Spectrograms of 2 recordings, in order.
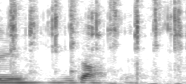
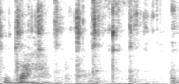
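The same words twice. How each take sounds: First: Said in the usual way. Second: Whispering. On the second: Real, not acted. Repeated as a hushed pep talk.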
